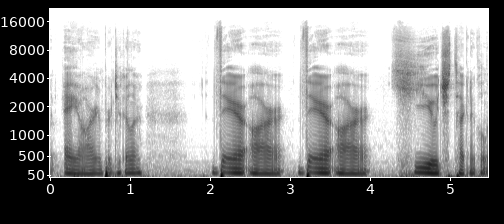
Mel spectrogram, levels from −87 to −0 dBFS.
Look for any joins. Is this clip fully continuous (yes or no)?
no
